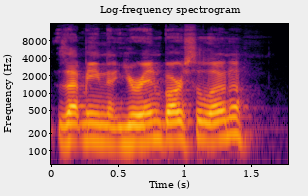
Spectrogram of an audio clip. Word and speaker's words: Barcelona: You in Does that mean that you're in Barcelona? Or is it Barcelona? You have to say Barcelona? I heard somebody say that on TV once. I didn't know that. That's how they pronounce it.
